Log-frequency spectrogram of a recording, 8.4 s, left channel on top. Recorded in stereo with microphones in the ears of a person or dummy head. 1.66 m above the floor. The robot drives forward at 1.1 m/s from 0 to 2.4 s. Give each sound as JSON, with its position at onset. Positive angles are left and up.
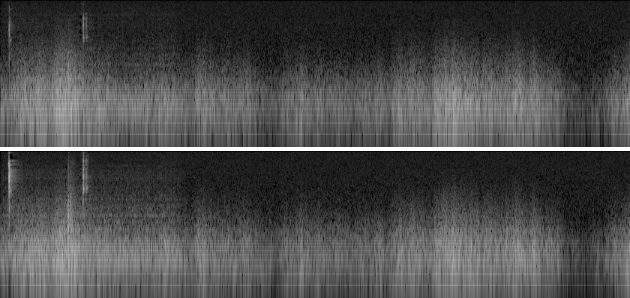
{"t": 0.1, "sound": "tapping", "side_deg": -60}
